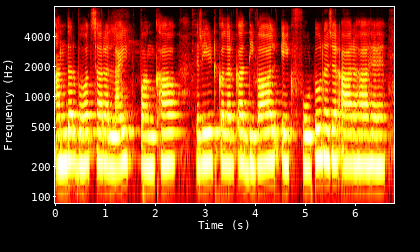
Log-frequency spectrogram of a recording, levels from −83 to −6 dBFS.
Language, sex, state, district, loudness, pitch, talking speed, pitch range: Hindi, female, Jharkhand, Deoghar, -12 LUFS, 215 Hz, 135 wpm, 210-220 Hz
